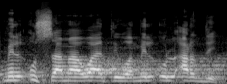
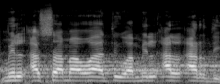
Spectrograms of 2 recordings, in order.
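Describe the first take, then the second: First: The word mil' ends with a u vowel. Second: The word mil' ends with an a vowel. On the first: "boleh mil'u" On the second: "Boleh mil a"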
